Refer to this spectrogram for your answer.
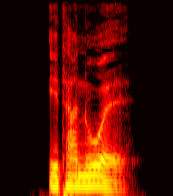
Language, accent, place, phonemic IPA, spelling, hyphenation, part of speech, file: German, Germany, Berlin, /ˌetaˈnoːl/, Ethanol, Etha‧nol, noun, De-Ethanol.ogg
- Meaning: ethanol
